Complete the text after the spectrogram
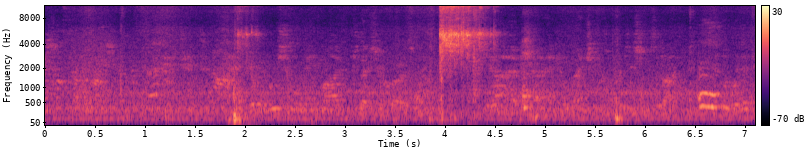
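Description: A baby crawls across a carpet with soft rustling.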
